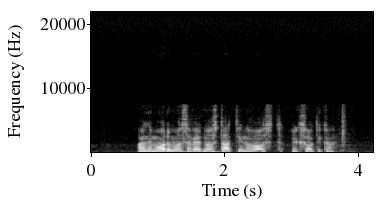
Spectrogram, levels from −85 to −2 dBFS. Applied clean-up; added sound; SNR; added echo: none; none; none; none.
